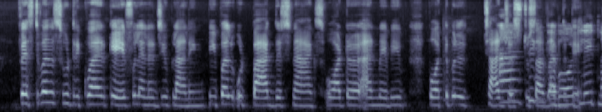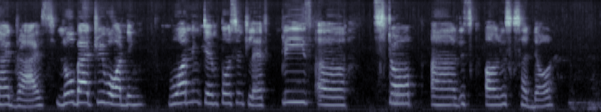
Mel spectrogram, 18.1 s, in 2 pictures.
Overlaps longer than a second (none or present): present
